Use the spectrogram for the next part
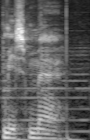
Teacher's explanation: miss mai in the cornish language miss mei and you see that diphthong's been completely lost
